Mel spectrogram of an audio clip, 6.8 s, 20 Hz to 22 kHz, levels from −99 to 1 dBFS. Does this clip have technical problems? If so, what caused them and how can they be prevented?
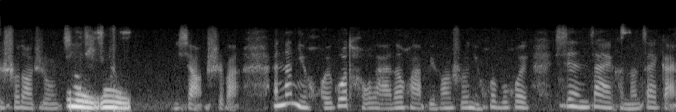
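Yes. The speech dips briefly from 1.07 to 1.11 s, then drops sharply from 1.28 to 1.75 s. This is likely speech suppressed in double talk: the echo canceller mistook the overlapping talk for echo and turned it down. Using headsets or an echo canceller with better double-talk detection would prevent it.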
